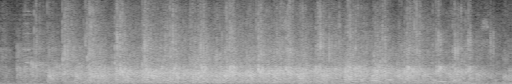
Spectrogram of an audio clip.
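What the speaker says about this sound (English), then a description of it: "Just go ahead and hold your applause till we're all done" An audience at an event claps steadily for committee members being introduced, a dense, loud, sustained round of applause that holds for about five seconds before easing slightly.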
